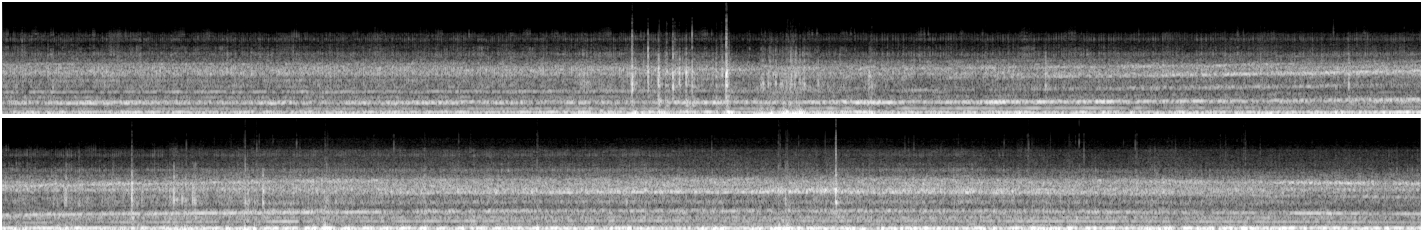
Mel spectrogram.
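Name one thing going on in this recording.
Wind buffets and rumbles steadily while cycling outdoors.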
